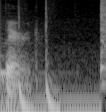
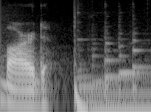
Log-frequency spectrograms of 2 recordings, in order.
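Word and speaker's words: Baird: It's pronounced Bar, not Bard or Bay Red or Bay Max.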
